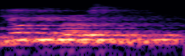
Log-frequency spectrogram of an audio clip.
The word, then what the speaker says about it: university: A university, a uniform, a European country. Here these words started with U, E, written in vowels, but pronounced consonants as consonant sounds. And university, look, university. So U, this is consonant, not a vowel.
